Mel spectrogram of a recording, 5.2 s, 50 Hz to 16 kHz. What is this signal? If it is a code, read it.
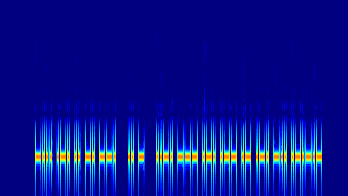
Morse code, heard as a keyed tone, about 44 wpm, 700 Hz. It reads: BRING IT FORWARD.
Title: Sentences from Top 1300 Words 45wpm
